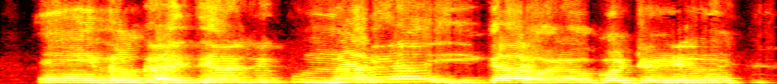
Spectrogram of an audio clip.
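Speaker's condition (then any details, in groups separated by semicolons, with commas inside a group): Cerebral palsy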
